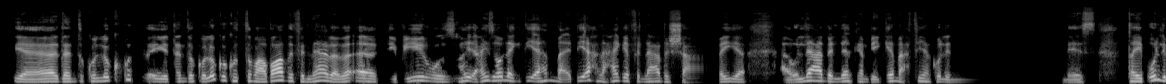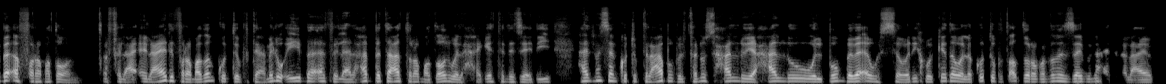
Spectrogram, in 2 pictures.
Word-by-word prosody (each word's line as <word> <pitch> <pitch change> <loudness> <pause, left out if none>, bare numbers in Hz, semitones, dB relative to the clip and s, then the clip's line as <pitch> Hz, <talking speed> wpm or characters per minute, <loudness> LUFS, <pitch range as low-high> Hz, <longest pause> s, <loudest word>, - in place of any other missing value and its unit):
ياه! 130 +1 +4
ده 135 0 +2
أنتم 135 0 -7
كلكم 150 +4 -1
كنتم 225 - -6
إيه؟ 130 -1 +1
ده - - -11
أنتم 135 0 -2
كلكم 140 +7 +1
كنتم 165 -2 -4
مع 130 -3 +6
بعض 175 +5 +7
في 155 - -6
اللعبة 145 +4 +3
بقى 140 0 +3
كبير 150 +10 -1
وصغير، 140 +3 -2
عايز 175 +2 -1
أقول 185 +1 +2
لك 150 -3 -1
دي 160 -4 +2
أهم 170 +4 -4 0.2
دي 180 +3 +4
أحلى 150 -9 -4
حاجة 165 0 -1
في 150 - -7
اللعب 135 +1 -2
الشعبية، 115 +3 -2 0.4
أو 105 +2 -1
اللعب 165 +4 +4
اللي 135 +3 +1
هي 150 - 0
كان 130 -3 -6
بيتجمع 120 +7 -1
فيها 145 -3 -4
كل 130 -2 -5 1.2
الناس، 105 -1 -5 0.3
طيب 140 0 +3
قل 190 +4 +4
لي 170 - +1
بقى 175 -2 +6
في 145 - -3
رمضان 125 -6 -3 0.3
في - - -7
العا - - 0
العادي 175 -1 +4
في - - -5
رمضان 115 +9 +2
كنتم 140 -5 -4
بتعملوا 135 +3 -2
إيه 150 +2 +1
بقى 150 -1 0
في 145 - -10
الألعاب 120 +5 -1
بتاعة 140 0 +4
رمضان 125 +2 0
والحاجات 130 +2 -4
اللي 120 -2 -6
زي 115 -3 -2
دي، 120 +3 -6 0.3
هل 155 +1 +2
مثلًا 175 -2 +1
كنتم - - -3
بتلعبوا 155 -1 +1
بالفانوس 140 +4 -4
حالو 150 -1 0
يا 130 - +5
حالو 145 -1 0
والبومب 140 +5 0
بقى 145 +2 +6
والصواريخ 130 -1 -1
وكده، 155 +5 0
والّا 125 -4 +2
كنتم 155 +3 -4
بتقضوا 140 +3 -1
رمضان 125 +4 -2
إزاي 135 -2 +1
من 125 - -10
ناحية 135 -3 -6 0.2
الألعاب؟ 105 +1 -2
140 Hz, 205 wpm, -25 LUFS, 125-155 Hz, 1.2 s, بعض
